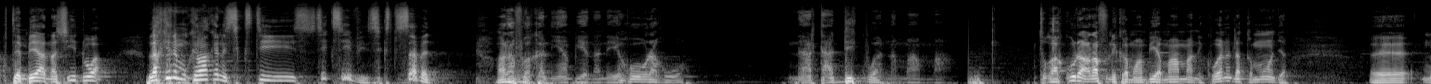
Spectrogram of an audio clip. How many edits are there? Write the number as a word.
two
